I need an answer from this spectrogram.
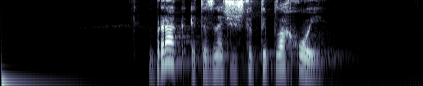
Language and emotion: Russian, angry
